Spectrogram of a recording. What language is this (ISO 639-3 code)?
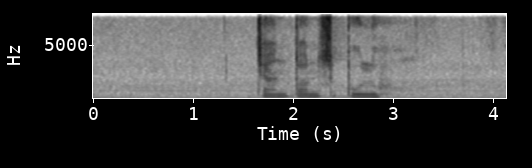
jav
